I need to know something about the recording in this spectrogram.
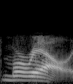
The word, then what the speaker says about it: Morrill: the spelling of um Jan's last name it's Morel is is that the correct pronunciation yes it is m o r r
